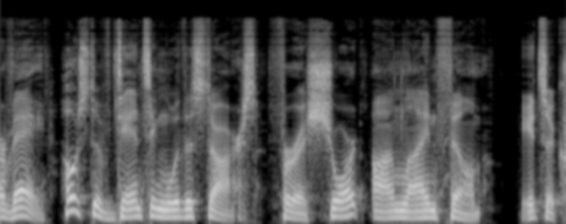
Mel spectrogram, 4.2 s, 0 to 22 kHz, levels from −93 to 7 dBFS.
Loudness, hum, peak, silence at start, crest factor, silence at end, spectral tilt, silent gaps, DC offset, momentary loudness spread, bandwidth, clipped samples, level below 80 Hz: -16 LUFS; none; -2 dBFS; 0 s; 14 dB; 0 s; -4 dB/octave; 3.77-3.86 s; under 0.1%; 6 LU; 16 kHz; under 0.1%; -50 dBFS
